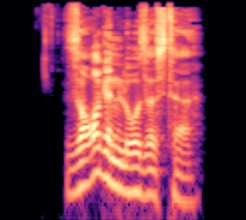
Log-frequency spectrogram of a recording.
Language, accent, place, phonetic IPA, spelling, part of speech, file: German, Germany, Berlin, [ˈzɔʁɡn̩loːzəstə], sorgenloseste, adjective, De-sorgenloseste.ogg
- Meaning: inflection of sorgenlos: 1. strong/mixed nominative/accusative feminine singular superlative degree 2. strong nominative/accusative plural superlative degree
